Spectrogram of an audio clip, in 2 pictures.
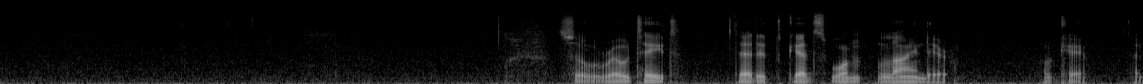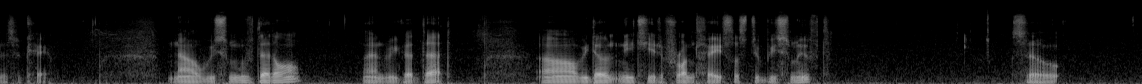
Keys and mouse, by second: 0.7 KP_1, 2.3 KP_3, 3.5 KP_7, 6.0 r, 11.5 Tab, 15.7 Tab, 19.4 click, 20.1-22.0 middle drag, 22.0-22.8 drag.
